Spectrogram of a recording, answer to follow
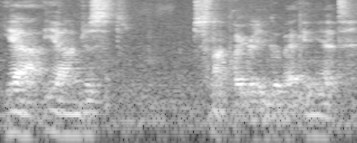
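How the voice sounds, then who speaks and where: A man acting a shy, awkward man full of self-doubt in a stage play. He stammers softly from some distance, in an echoey space with faint noise. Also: low voice, fairly even intonation, moderate pace. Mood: subdued. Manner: stammering, tentative, soft-spoken.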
